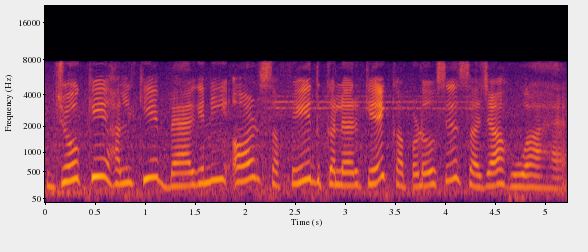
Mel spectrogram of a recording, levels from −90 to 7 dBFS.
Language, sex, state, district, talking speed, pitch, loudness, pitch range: Hindi, female, Odisha, Malkangiri, 150 wpm, 270 Hz, -18 LUFS, 235-335 Hz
